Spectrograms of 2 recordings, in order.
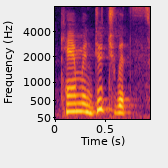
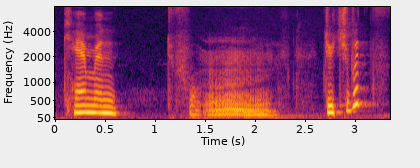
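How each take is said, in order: First: The name is said quickly and confidently. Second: The name is said slowly with a hesitant pause.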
